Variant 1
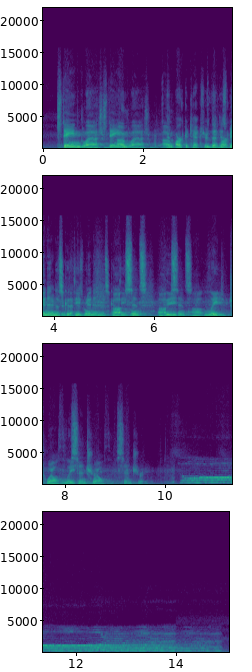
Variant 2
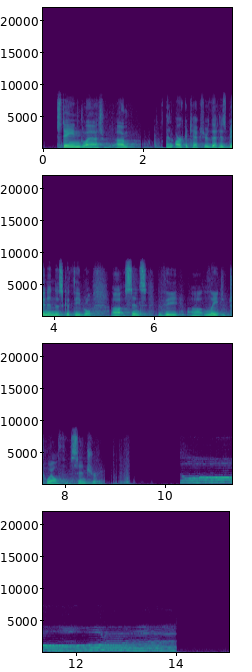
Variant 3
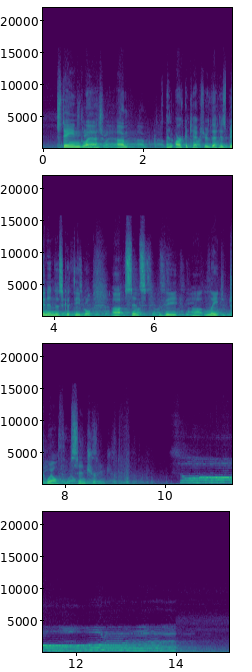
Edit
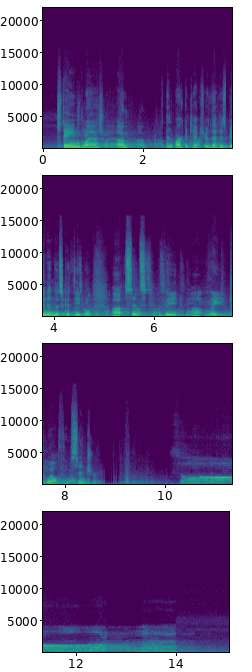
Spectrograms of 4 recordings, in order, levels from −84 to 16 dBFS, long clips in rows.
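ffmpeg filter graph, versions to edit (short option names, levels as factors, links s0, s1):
-filter_complex "[1:a]asplit=2[s0][s1];[2:a]asplit=4[s2][s3][s4][s5];[s2]atrim=end=6.902[s6];[0:a]atrim=start=6.898:end=7.402[s7];[s3]atrim=start=7.398:end=8.502[s8];[s0]atrim=start=8.498:end=9.212[s9];[s4]atrim=start=9.208:end=12.612[s10];[s1]atrim=start=12.608:end=13.322[s11];[s5]atrim=start=13.318[s12];[s6][s7]acrossfade=d=0.004:c1=hsin:c2=hsin[s13];[s13][s8]acrossfade=d=0.004:c1=hsin:c2=hsin[s14];[s14][s9]acrossfade=d=0.004:c1=hsin:c2=hsin[s15];[s15][s10]acrossfade=d=0.004:c1=hsin:c2=hsin[s16];[s16][s11]acrossfade=d=0.004:c1=hsin:c2=hsin[s17];[s17][s12]acrossfade=d=0.004:c1=hsin:c2=hsin"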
